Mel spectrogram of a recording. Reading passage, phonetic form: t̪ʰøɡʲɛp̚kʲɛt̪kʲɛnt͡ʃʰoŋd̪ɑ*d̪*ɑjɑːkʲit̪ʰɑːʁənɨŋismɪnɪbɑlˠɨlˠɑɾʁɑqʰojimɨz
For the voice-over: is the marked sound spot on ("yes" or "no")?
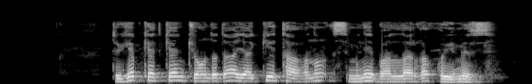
yes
